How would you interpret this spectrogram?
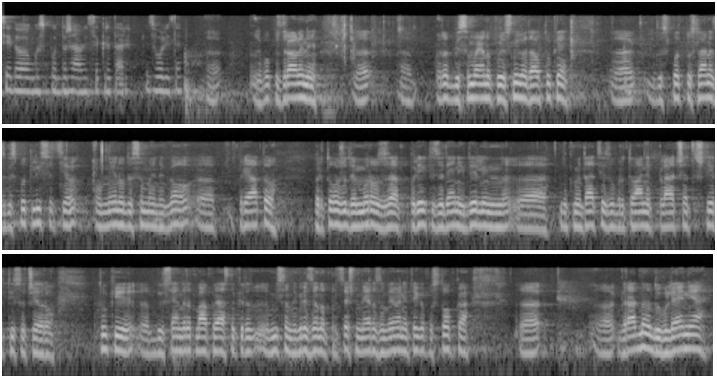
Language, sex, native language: Slovenian, male, Slovenian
